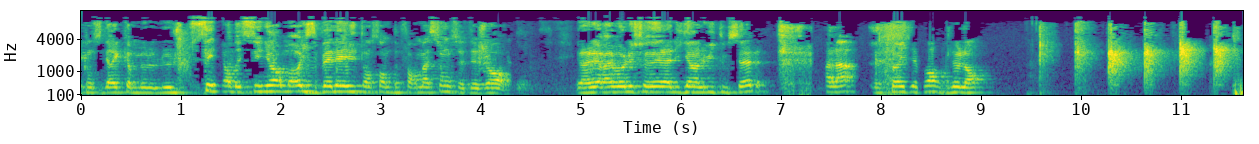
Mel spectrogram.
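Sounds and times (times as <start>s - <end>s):
speech: 0.0s - 9.1s
hands clapping: 1.0s - 1.2s, 3.9s - 4.2s, 9.5s - 11.6s.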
